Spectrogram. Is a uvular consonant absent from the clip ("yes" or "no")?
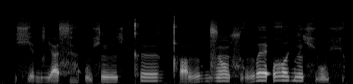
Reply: no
